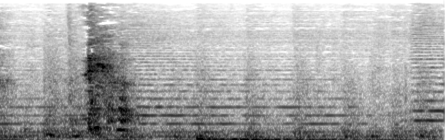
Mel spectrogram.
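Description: A cough from one of two sick older men: one short, harsh burst over a steady humming background.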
